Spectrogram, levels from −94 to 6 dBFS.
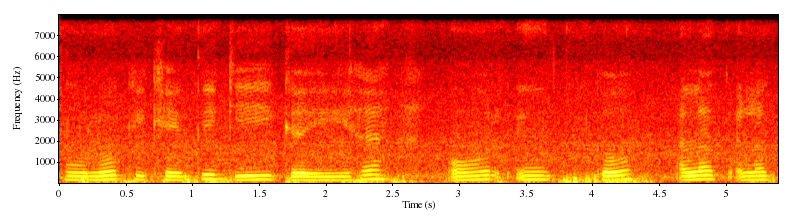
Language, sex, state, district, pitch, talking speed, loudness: Hindi, male, Punjab, Fazilka, 170 Hz, 120 wpm, -16 LUFS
